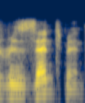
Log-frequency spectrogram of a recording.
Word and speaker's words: resentment: word for you is resentment so this s here is an UNO sorry is a voiced s so instead of saying resent it's resent resentment resentment the widespread resentment of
